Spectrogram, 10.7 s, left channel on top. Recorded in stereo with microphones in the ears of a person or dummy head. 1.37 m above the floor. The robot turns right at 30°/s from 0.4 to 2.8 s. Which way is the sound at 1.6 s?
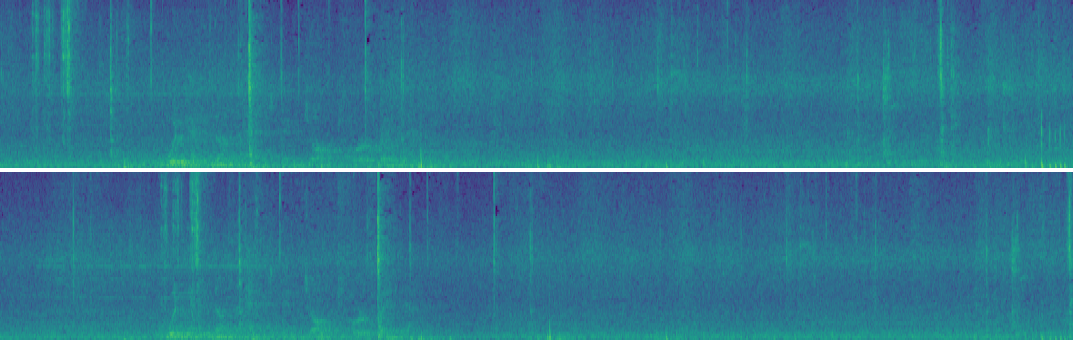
170° right.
